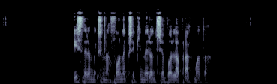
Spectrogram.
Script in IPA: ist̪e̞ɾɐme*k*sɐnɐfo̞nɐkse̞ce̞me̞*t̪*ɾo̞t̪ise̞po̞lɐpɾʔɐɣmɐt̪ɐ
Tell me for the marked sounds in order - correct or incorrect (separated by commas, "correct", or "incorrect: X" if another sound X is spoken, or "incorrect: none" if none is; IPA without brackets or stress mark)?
correct, incorrect: none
